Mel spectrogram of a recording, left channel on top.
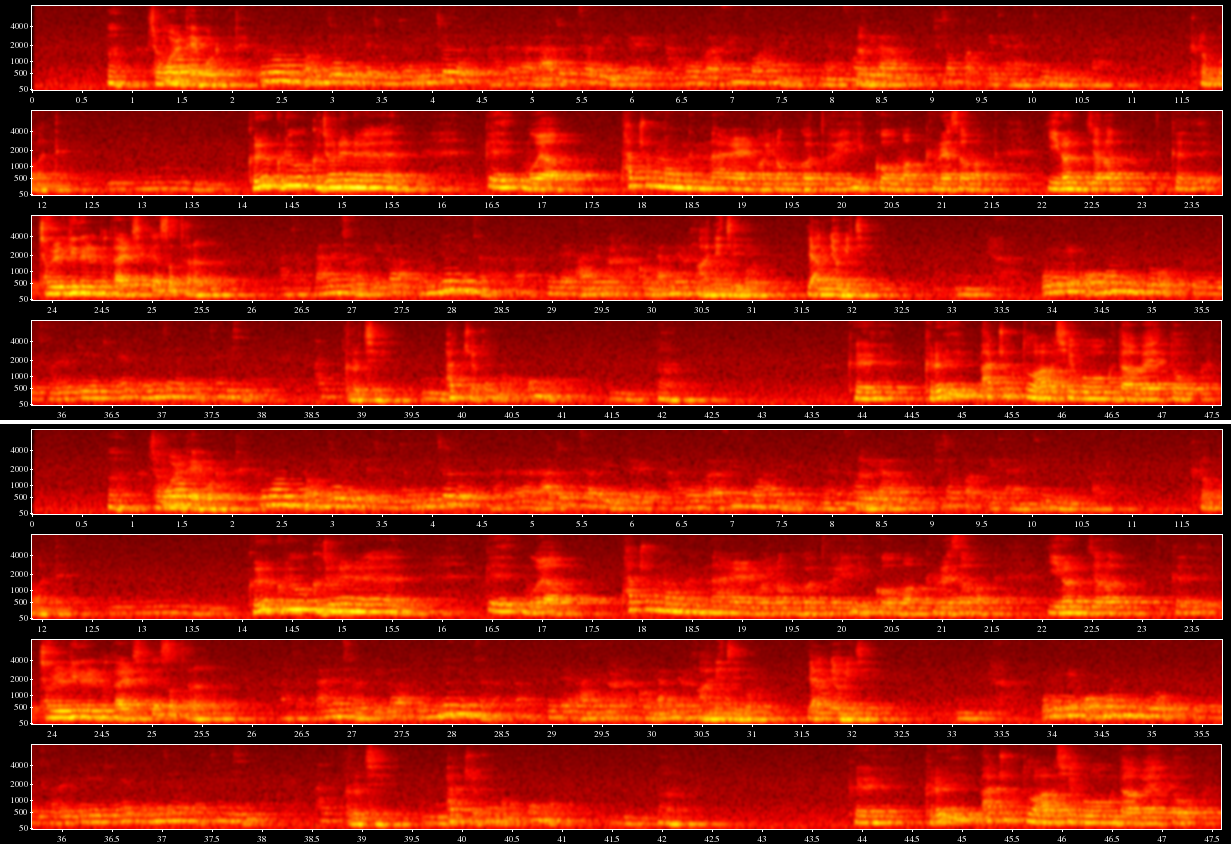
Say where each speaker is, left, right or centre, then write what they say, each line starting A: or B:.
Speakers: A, on the left; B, on the left.
A: 어, 정월
B: 그런,
A: 대보름 때.
B: 그런 명절이 이제 점점 잊혀져 가잖아. 나조차도 이제 단어가 생소하네. 그냥 설이랑
A: 어,
B: 추석밖에 잘 안 챙기니까.
A: 그런
B: 음,
A: 것 같아.
B: 음,
A: 그리고, 그리고 그전에는, 그, 뭐야, 팥죽 먹는 날, 뭐 이런 것도 있고, 막, 그래서 막, 이런저런, 그, 절기들도 날 챙겼었잖아.
B: 맞아. 나는 절기가 음력인 줄 알았다. 근데 아니더라고. <laughs> 양력이더라고.
A: 아니지. 양력이지.
B: 음, 우리 어머님도 그 절기 중에 동지는 꼭 챙기시는 것 같아. 팥죽.
A: 그렇지.
B: 음,
A: 팥죽.
B: 팥죽 먹어. 꼭 먹어. 음,
A: 어. 그,
B: 그렇구나.
A: 그래, 팥죽도 하시고, 그 다음에 또,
